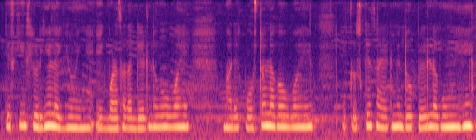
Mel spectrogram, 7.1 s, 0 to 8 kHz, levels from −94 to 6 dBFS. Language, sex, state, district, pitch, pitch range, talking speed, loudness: Hindi, female, Madhya Pradesh, Bhopal, 195 Hz, 185-205 Hz, 210 wpm, -14 LUFS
